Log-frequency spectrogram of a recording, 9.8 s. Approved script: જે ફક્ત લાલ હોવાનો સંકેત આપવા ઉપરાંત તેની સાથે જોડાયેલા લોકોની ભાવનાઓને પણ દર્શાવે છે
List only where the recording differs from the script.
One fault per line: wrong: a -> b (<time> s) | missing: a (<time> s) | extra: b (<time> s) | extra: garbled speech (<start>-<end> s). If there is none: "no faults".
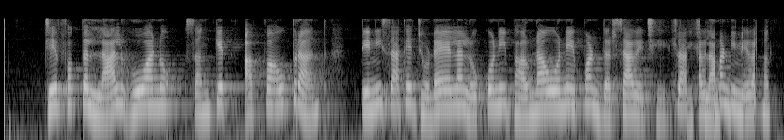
extra: garbled speech (8.4-9.6 s)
